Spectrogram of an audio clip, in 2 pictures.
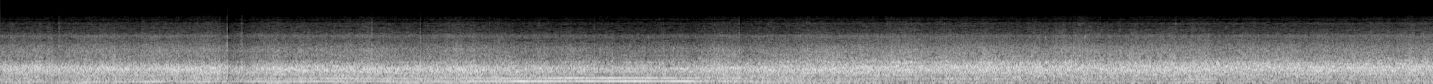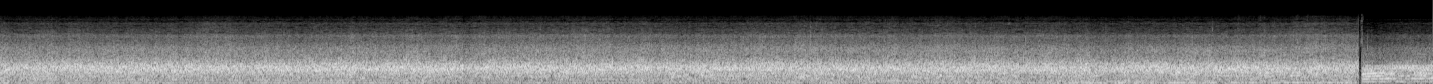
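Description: Pickup truck engines running as the trucks drive through deep floodwater, over a steady rush of churned water. A low engine hum stands out in the first several seconds.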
